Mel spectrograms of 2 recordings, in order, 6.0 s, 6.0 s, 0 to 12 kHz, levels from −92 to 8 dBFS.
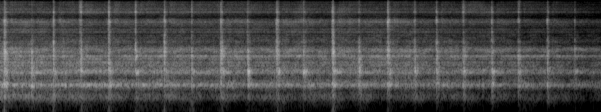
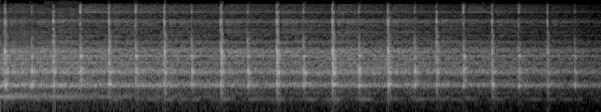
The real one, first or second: second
